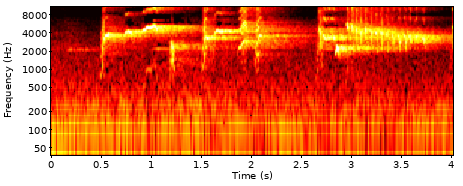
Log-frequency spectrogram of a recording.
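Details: Singing white-rumped shama used to goad rival birds into song: rich whistled phrases with quick downward slurs, then a run of rapid warbling notes, with steady low background hum.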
